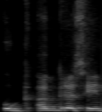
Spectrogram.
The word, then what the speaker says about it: Agrasen: Agrasen या Ugrasen, I think Agrasen is the correct pronunciation.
